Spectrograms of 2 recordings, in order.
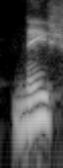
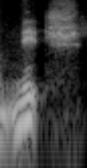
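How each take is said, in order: First: It is said in a non-American pronunciation. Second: It is said in the American pronunciation.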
